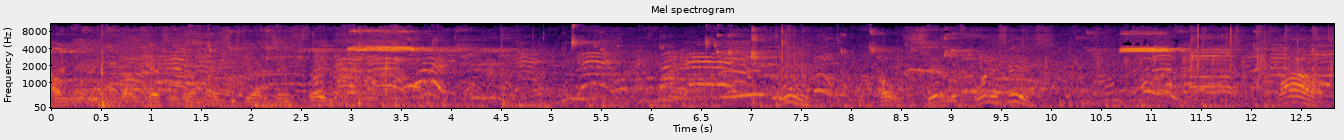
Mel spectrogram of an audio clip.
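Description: Indoor basketball game: a ball bouncing on the hardwood court amid the shouts of players and onlookers in a large echoing gym. A referee's whistle sounds briefly twice, about three seconds in and again near the end.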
